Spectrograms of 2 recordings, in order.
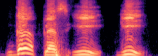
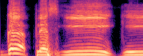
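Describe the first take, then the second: First: గి with a short, quick i; short vowel. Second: గీ with a drawn-out ee; long vowel. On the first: Teacher leading learners through గి, short vowel. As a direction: cut the ఈ sound short in గి. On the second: Teacher leading learners through గీ, long vowel. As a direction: slowly stretch ఈ and గీ. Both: Shown as a demonstration. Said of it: "మీరు కూడా పలుకుతూ నిదానంగా వెళ్ళండి".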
